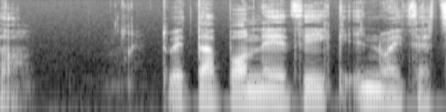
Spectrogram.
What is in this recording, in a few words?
"boneddig", Welsh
